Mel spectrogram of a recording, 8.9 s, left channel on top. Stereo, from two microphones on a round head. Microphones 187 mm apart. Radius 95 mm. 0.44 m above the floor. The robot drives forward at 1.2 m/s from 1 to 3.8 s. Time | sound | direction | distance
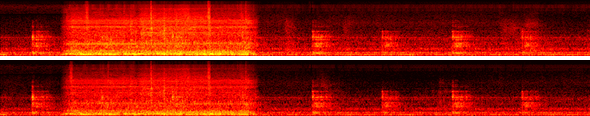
0.5 | ticking | 35° right (ahead or behind) | 6.5 m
